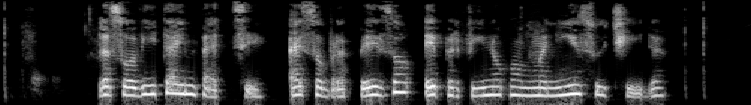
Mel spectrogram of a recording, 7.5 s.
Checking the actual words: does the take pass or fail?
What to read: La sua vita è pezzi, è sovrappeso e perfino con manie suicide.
fail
